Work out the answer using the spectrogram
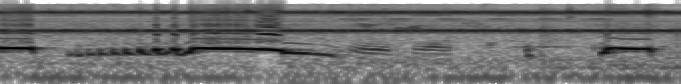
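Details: Local collared dove (puter lokal), an eager caller, recorded as a lure to make other doves answer: a quick rolling burst of pulsed notes rising into a long, smooth drawn-out coo that falls at the end, with a steady high electronic whine behind.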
